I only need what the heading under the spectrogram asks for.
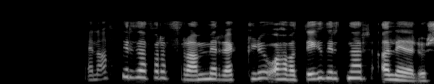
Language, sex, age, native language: Icelandic, female, 30-39, Icelandic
